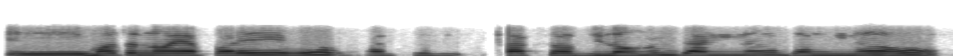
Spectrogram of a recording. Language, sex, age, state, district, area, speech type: Nepali, female, 45-60, West Bengal, Darjeeling, rural, conversation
